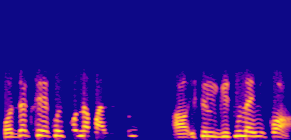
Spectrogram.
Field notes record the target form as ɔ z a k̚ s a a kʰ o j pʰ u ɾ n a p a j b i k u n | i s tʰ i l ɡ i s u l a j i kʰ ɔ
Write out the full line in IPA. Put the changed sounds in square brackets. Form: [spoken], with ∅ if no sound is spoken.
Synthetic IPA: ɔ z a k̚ s [e] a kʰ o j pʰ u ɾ n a p a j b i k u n | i s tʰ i l ɡ i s u l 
